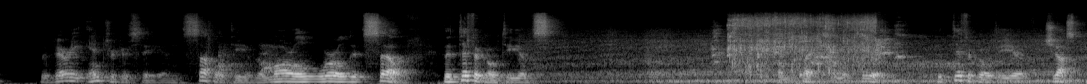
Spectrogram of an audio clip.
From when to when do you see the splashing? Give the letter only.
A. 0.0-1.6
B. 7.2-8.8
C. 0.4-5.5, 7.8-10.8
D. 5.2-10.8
B.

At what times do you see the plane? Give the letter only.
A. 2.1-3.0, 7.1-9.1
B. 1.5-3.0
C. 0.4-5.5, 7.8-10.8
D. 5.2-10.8
D.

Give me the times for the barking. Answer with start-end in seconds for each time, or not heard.
2.1-3.0, 7.1-9.1.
